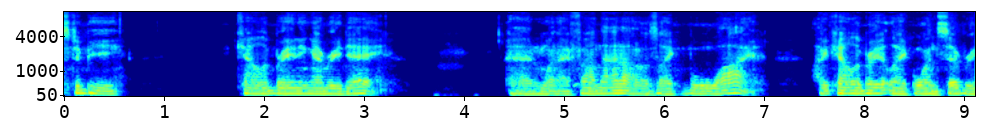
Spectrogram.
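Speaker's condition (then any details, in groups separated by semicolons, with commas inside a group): ALS; expects to lose voice very soon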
